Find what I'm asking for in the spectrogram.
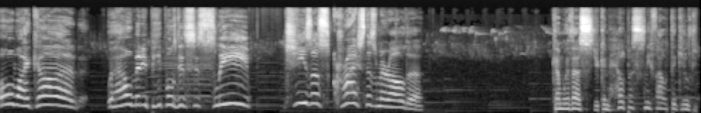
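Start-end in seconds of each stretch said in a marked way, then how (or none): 0.0-6.4 shocked. Real, not acted. Shocked by the dog's reaction.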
